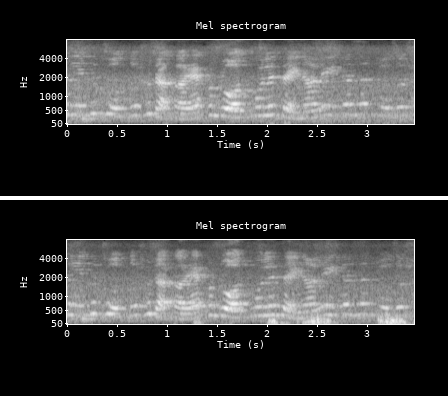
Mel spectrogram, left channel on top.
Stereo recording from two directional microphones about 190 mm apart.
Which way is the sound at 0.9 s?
5° right (ahead or behind).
